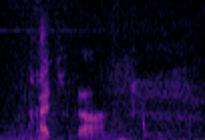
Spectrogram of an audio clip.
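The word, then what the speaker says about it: Ptychodon: be, I think it'd be Hydrodon. Because, like a pterodon, the P is silent.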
